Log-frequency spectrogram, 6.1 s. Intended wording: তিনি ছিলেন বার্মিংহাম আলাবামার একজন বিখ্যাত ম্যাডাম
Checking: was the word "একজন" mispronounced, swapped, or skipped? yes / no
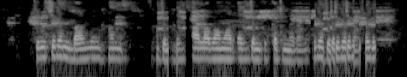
no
